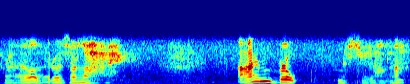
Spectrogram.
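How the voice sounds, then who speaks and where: A woman's voice: mid-range voice, a little hiss or hum, lightly acted. Frail genteel old lady, played by an actress, tinny radio. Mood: weary, confessional. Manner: halting, gracious, weary. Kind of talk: old-time radio drama acting.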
